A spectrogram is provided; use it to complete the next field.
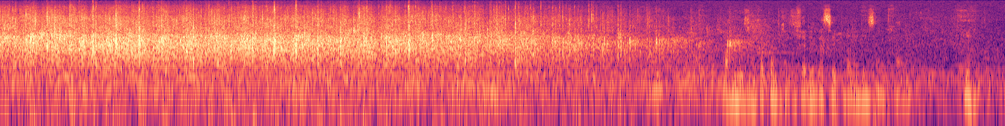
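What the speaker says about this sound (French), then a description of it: "je vous demande d'applaudir les filles du Montpellier Rugby Club" Audience applause at a sports award ceremony honoring a women's rugby club, loud and steady at first, then fading over the second half as voices and movement rise underneath.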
